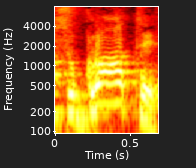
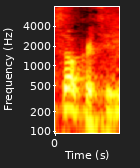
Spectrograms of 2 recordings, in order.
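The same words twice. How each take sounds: First: The name has a Greek pronunciation. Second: The name has an English pronunciation. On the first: "he says the Greek version of that word" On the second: "I went"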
